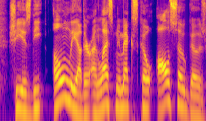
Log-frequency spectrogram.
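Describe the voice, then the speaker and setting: On a very clean recording with a silent background and a dry, close sound with no echo, a man with an American accent talks fairly quickly in an ordinary speaking voice with ordinary pitch variation. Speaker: political podcast host. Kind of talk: interview podcast.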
